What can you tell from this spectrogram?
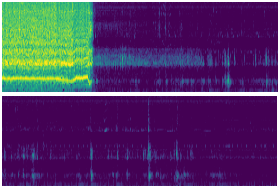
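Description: Bass boat's outboard engine running at speed with wind rushing over the microphone, its pitch rising slightly just before it cuts off suddenly about two seconds in. After that only faint scattered taps and water sounds against the hull.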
